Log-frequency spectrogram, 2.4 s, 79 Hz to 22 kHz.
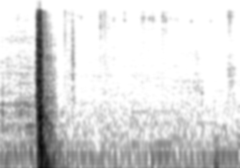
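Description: The plastic glove box lid of a 2012 Buick Enclave being shut once with a sharp clack, followed by a couple of faint clicks.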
